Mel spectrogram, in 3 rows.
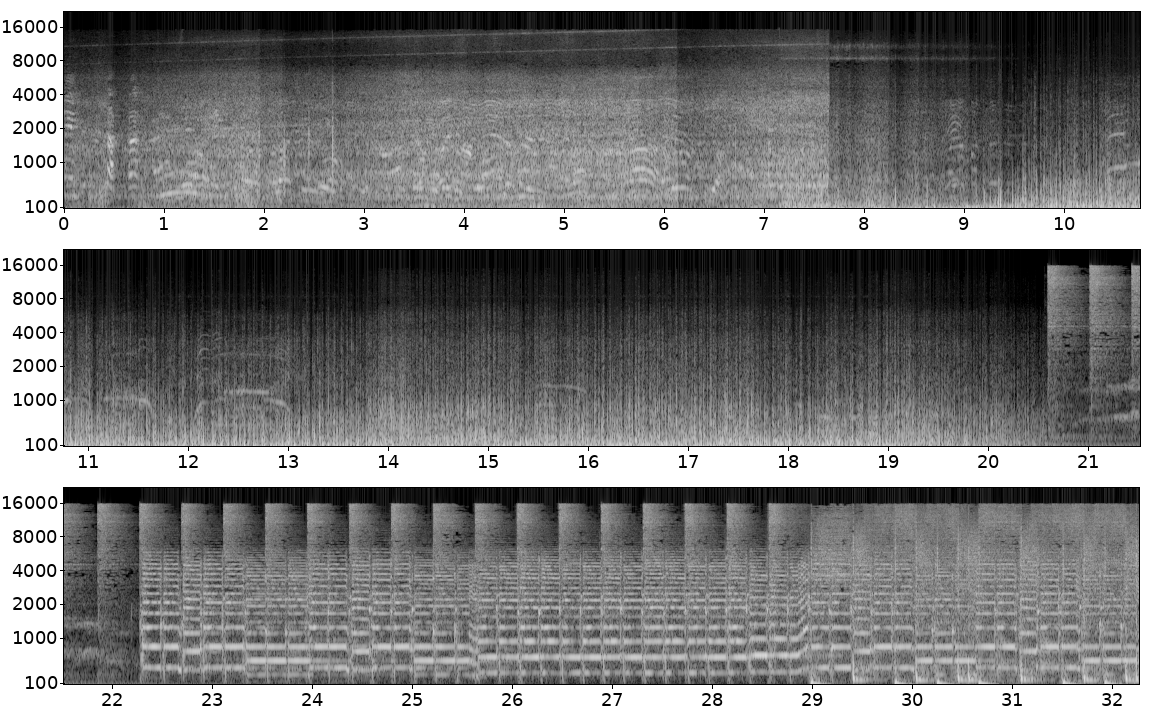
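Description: Jump plane's engine heard from inside the cabin, with voices and laughter over it; the engine noise grows louder and steadier about seven seconds in. From about 22 seconds, music with guitar and a steady beat takes over.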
